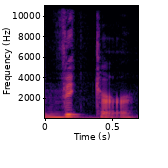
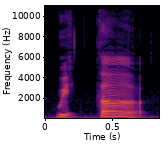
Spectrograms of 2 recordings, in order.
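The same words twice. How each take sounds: First: It starts with a buzzing V sound. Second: It starts with a softer sound, not V. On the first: "when you say Victor" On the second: "we say Victor. so it's softer. We don't have the V sound"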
